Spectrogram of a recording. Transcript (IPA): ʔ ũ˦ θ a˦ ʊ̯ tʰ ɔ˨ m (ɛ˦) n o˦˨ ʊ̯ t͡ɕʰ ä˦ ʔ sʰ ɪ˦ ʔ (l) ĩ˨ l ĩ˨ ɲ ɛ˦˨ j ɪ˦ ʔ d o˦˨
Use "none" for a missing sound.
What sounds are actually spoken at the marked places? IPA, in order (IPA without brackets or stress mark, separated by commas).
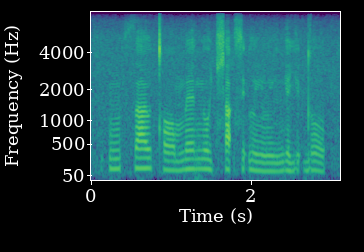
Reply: ɛ˦, l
